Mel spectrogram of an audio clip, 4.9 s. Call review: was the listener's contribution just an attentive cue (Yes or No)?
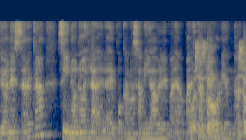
No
